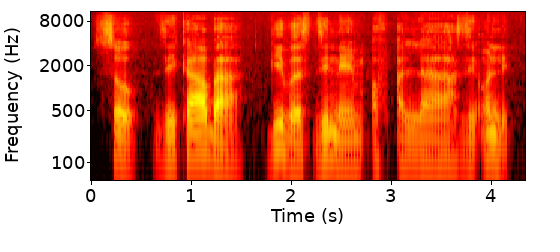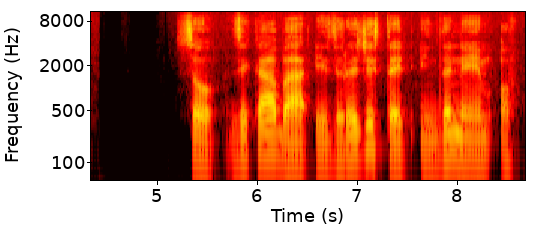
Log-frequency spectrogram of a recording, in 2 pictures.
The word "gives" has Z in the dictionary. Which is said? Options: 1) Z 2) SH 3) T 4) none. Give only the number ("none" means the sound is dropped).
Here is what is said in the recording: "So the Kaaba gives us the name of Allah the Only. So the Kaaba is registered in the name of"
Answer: 4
